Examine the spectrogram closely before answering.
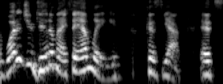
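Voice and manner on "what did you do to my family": normal talking voice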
